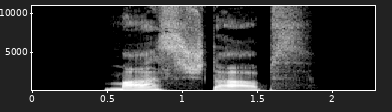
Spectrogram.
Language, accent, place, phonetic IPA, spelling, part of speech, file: German, Germany, Berlin, [ˈmaːsˌʃtaːps], Maßstabs, noun, De-Maßstabs.ogg
- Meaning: genitive singular of Maßstab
